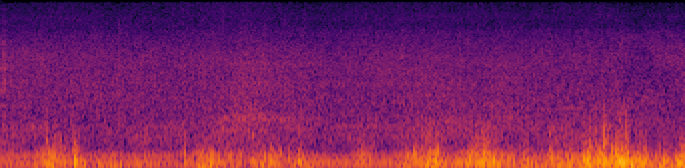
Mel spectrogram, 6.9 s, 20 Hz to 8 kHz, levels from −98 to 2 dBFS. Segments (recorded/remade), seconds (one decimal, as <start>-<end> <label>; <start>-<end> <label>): 0.0-1.0 remade; 1.0-2.0 recorded; 2.0-2.7 remade; 2.7-3.1 recorded; 3.1-5.7 remade; 5.7-6.9 recorded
